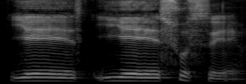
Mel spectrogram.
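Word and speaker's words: Ἰησοῦς: 헬라어를 그대로 발음을 하면 이에수스예요. 이에수스.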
